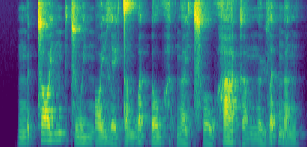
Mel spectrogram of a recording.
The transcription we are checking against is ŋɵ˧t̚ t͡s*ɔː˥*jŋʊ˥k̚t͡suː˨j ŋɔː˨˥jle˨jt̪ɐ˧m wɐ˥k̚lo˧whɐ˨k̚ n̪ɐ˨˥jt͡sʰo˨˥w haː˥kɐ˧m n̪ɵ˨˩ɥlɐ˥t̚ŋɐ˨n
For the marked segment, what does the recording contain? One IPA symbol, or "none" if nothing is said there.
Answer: ɔː˥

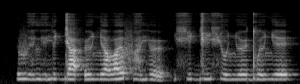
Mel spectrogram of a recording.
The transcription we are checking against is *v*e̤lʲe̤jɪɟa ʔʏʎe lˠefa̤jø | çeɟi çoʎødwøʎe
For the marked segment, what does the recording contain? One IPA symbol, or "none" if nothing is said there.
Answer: v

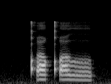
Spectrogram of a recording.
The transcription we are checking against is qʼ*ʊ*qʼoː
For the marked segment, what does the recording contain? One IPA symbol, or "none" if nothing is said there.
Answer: ɵ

